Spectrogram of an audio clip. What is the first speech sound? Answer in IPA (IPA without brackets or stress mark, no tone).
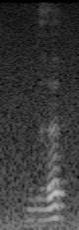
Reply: bʱ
